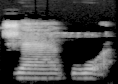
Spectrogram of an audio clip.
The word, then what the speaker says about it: jaguar: And the U is kind of, it's silent, so it's like jaguar.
